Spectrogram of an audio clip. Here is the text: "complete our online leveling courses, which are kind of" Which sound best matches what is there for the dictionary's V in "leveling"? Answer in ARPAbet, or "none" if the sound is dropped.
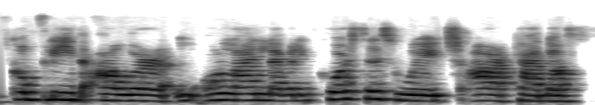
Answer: V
